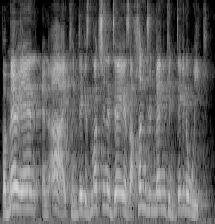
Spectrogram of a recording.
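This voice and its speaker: A man's voice: high-pitched, expressive, fairly quick, echoey room, highs cut off, voice pushed up. A man voicing an eager, confident steam shovel operator in a storybook, making bold, emphatic promises. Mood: assured.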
